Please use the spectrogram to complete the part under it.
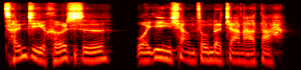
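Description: Husky-voiced pastor preaching in a reverberant hall. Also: male voice, medium pitch, moderate pace. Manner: animated storytelling, acting out quoted people in a raised voice; frequent tag particles, conversational preaching. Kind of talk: sermon. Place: church sanctuary.

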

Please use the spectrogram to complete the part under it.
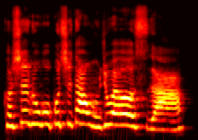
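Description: A woman voicing a loud, excitable male centipede in a storybook reading, shouting and agitated. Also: very high-pitched, brisk, voice pushed up, heavily acted. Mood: excited.

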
